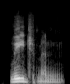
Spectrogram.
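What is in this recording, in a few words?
"liegeman", American English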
